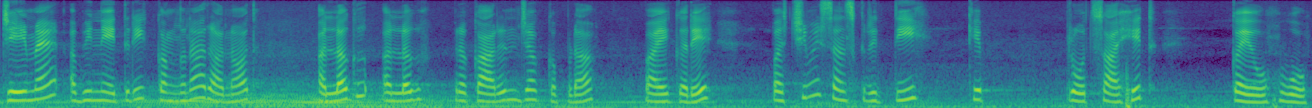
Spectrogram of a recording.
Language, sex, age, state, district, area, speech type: Sindhi, female, 18-30, Delhi, South Delhi, urban, spontaneous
